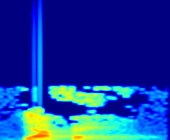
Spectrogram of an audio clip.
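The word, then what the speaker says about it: Yafeh (יפה): The word lovely comes from the Hebrew word yafeh. Yafeh. It's spelled Y-A-P-H-E-H, Yafeh.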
